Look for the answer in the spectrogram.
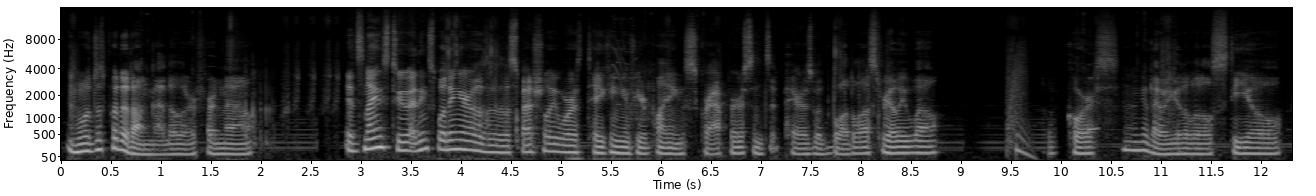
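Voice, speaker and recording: A man's voice: fairly low pitch, expressive, normal speed, faint music behind. A man giving casual strategy game commentary, thinking aloud in a musing, conversational way and often correcting himself. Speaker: gaming streamer.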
